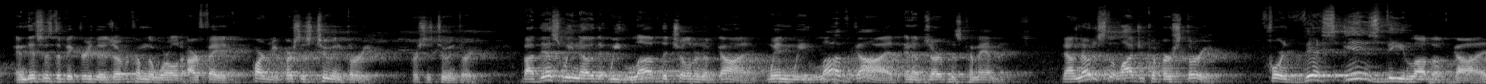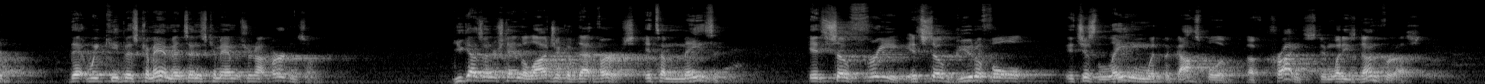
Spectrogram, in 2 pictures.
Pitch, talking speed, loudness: 150 Hz, 195 wpm, -21 LUFS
